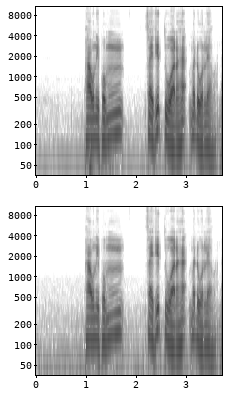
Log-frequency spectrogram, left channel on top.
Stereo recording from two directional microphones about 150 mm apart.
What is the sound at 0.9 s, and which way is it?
Speech, 45° left (ahead or behind).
